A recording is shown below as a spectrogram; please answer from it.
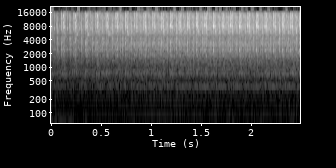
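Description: A sewing machine runs steadily while joining quilt pieces for a granny squares quilt, a faint, even high-pitched whirring with a fast regular stitch rhythm throughout.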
